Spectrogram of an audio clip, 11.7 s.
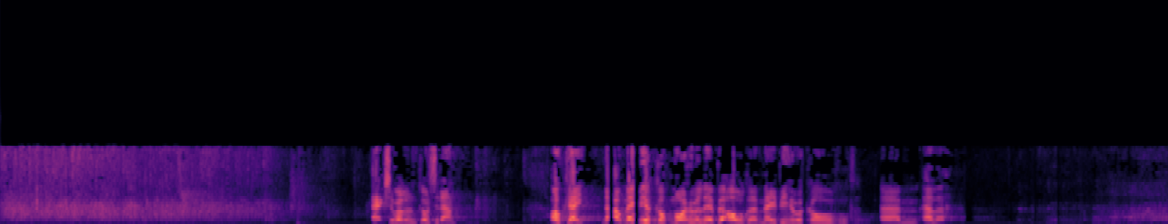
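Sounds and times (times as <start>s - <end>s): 
audience clapping: 0.0s - 3.7s
speech: 3.8s - 4.8s, 5.5s - 9.6s
laughter: 10.1s - 11.6s.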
